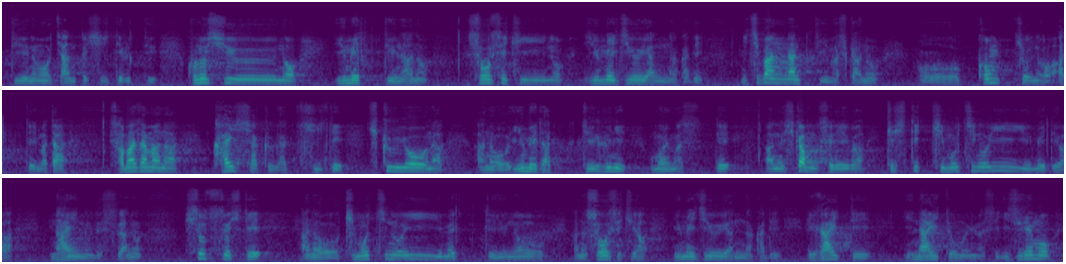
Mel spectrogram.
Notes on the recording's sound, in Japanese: 音質：５。主催：日本近代文学館。場所：有楽町・よみうりホール。近代文学館・夏の文学教室。音源はライン録音。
